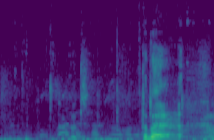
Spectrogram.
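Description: A short pause in a woman's speech, with only faint background voices and rustle, then her voice starts again about one and a half seconds in.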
